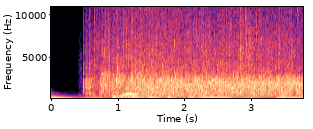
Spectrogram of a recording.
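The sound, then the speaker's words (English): A live audience bursts into steady applause for David Ivanovich, dense and loud clapping that holds for several seconds, with a low hum and a brief voice-like murmur underneath. “I will have a riot on my hands if only David Ivanovich gets a round of applause.”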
